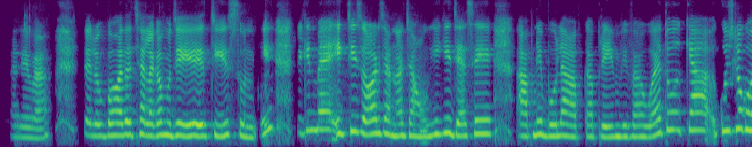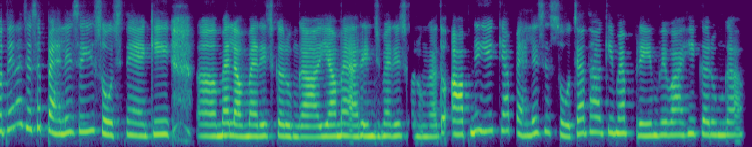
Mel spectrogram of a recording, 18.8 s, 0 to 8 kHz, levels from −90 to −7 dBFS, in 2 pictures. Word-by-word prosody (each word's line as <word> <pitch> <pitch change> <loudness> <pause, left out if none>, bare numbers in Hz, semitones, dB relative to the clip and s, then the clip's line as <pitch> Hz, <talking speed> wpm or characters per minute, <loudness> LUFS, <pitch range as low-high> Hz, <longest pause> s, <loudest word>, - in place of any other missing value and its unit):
अरे 215 -1 -8
वाह! 190 -1 -4 0.5
चलो 240 -2 -2
बहुत 245 +1 +3
अच्छा 260 +1 +2
लगा 240 -1 +2
मुझे 250 -1 +2
ये 230 0 +5
चीज़ 245 +2 0
सुनके। 240 - -3 0.4
लेकिन 345 +5 -3
मैं 370 0 +3
एक 280 +1 +2
चीज़ 325 -2 +2
और 280 +2 +4
जानना 250 -5 0
चाहूँगी 235 +3 -1
कि 295 0 +2
जैसे 240 +3 0 0.6
आपने 255 +3 0
बोला 235 +1 +2
आपका 220 +1 -4
प्रेम 215 +1 +1
विवाह 220 0 -3
हुआ 220 +2 -1
है 285 - +1
तो 360 0 -1
क्या 355 0 +3 0.3
कुछ 340 +1 -1
लोग 380 -1 +2
होते 350 0 +2
हैं 405 - -5
ना 475 - -4
जैसे 395 0 -1
पहले 295 -1 +2
से 320 - -1
ही 330 +2 -1
सोचते 260 -1 -1
हैं 240 -2 0
कि 270 0 +1 0.3
अ, 235 0 +1
मैं 245 +2 +4
लव 230 -2 +4
मैरिज 230 0 +1
करूँगा 220 -1 +1
या 230 0 +4
मैं 240 - +2
अरेंज 230 0 +1
मैरिज 235 0 -1
करूँगा। 225 0 -3
तो 300 - -2 0.2
आपने 270 +4 +3
ये 340 - -1
क्या 335 -1 -2
पहले 265 +2 -1
से 315 +1 -6
सोचा 250 +2 -1
था 310 -1 -1
कि 305 - -1
मैं 290 0 -1
प्रेम 245 -1 0
विवाह 255 0 0
ही - - +1
करूँगा? 255 0 -2
250 Hz, 205 wpm, -25 LUFS, 230-285 Hz, 0.6 s, ये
